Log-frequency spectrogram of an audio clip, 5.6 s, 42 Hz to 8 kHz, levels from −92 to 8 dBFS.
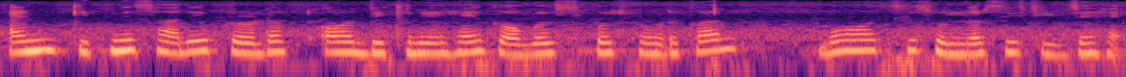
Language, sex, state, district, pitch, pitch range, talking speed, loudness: Hindi, female, Maharashtra, Gondia, 230 Hz, 215-245 Hz, 180 wpm, -15 LUFS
